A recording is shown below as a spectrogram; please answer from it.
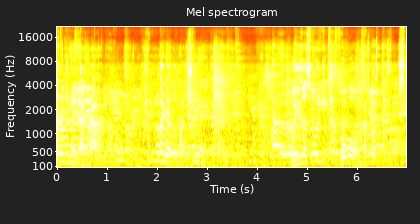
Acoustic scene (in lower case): restaurant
